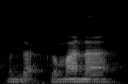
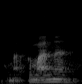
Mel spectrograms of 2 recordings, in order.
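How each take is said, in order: First: The phrase is said in its full form. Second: The phrase is said in a shortened form. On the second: "Jadi singkat tadi"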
